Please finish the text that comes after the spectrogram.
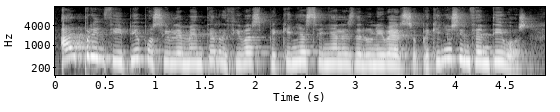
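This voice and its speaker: Woman in her 30s, high voice, soothing how-to talk straight to camera, small bright room. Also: normal speed. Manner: soothing, instructive, addresses the viewer directly. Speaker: spiritual channel host. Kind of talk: guided money ritual tutorial. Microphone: camera in front, seated at a table.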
